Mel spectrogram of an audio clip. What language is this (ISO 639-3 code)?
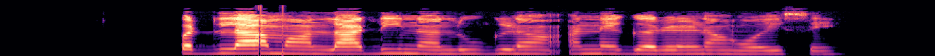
gjk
